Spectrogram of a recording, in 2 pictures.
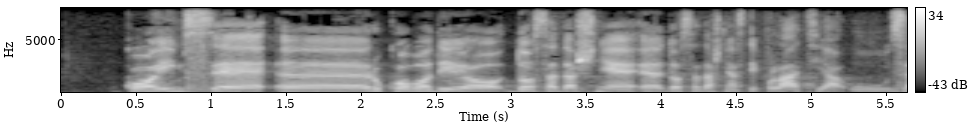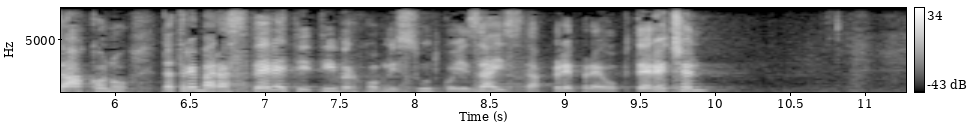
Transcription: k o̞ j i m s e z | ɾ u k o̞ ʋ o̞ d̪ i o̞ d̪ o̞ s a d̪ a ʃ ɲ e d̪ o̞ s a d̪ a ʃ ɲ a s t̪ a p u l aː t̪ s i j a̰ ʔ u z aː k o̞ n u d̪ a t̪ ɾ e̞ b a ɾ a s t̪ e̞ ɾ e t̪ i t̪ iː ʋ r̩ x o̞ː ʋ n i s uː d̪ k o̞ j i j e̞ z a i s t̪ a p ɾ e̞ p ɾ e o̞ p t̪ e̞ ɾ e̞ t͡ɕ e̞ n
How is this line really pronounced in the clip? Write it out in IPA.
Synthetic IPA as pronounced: k o̞ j i m s e | ɾ u k o̞ ʋ o̞ d̪ i o̞ d̪ o̞ s a d̪ a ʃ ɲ e d̪ o̞ s a d̪ a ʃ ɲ a s t̪ i p u l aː t̪ s i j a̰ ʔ u z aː k o̞ n u d̪ a t̪ ɾ e̞ b a ɾ a s t̪ e̞ ɾ e t̪ i t̪ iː ʋ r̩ x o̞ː ʋ n i s uː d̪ k o̞ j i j e̞ z a i s t̪ a p ɾ e̞ p ɾ e o̞ p t̪ e̞ ɾ e̞ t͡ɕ e̞ n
